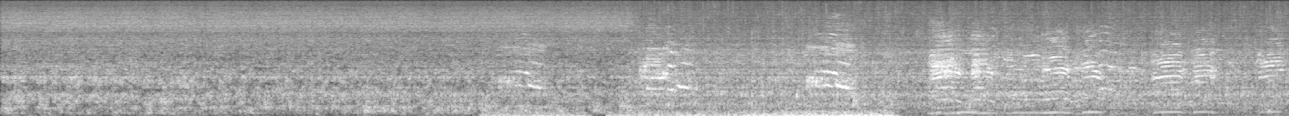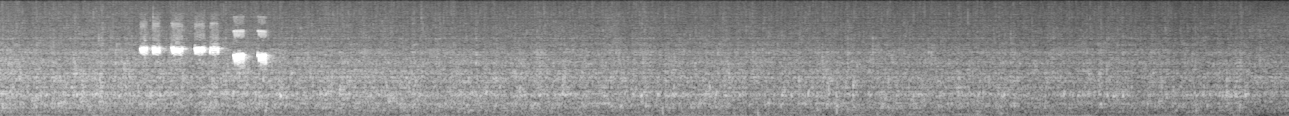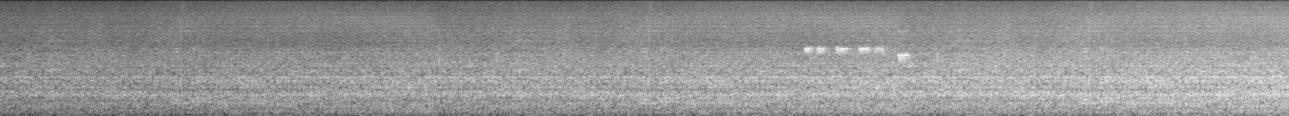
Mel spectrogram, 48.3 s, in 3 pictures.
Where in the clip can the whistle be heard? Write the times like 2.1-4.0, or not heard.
17.9-19.4, 42.2-43.6.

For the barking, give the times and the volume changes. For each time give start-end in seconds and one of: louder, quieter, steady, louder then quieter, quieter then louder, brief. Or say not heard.
not heard.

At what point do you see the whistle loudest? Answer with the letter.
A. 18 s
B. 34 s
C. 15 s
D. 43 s
A.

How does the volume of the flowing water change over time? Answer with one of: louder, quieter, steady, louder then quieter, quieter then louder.
quieter then louder.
